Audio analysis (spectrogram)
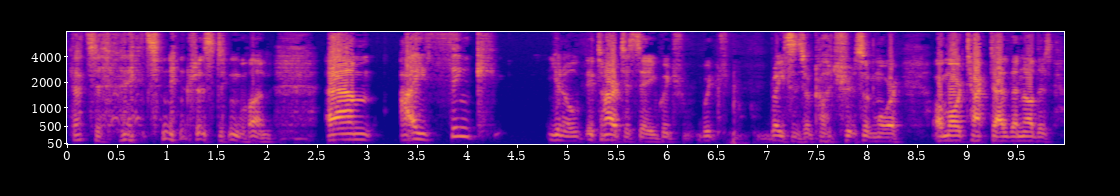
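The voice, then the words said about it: Irish accent. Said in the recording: “we can hear from your accent you're Irish born”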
